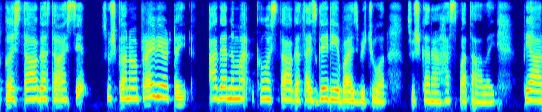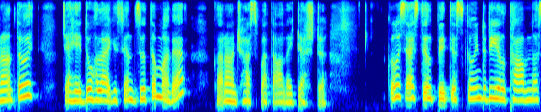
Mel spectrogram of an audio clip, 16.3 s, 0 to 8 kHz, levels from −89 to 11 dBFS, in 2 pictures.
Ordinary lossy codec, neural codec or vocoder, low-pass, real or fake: none; codec, 16 kHz, 2 kbps, X-Codec, WavLM features, trained on Multilingual LibriSpeech; none; fake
